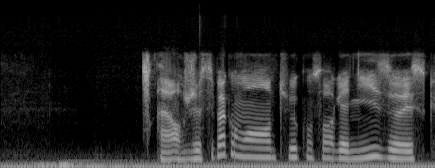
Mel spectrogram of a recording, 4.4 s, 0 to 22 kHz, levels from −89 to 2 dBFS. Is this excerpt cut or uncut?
uncut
